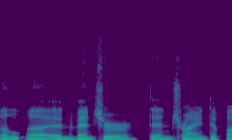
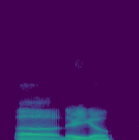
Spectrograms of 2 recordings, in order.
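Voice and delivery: plain

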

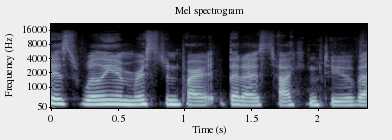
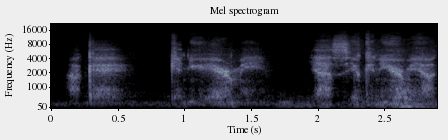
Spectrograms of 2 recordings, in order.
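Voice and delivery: hushed, breathy, quiet whisper. Demonstrating whisper volume with a decibel meter app, whispering. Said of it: "so let's say I am whispering".

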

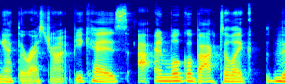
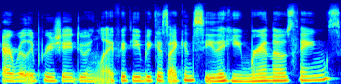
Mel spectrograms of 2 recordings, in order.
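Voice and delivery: ordinary talk

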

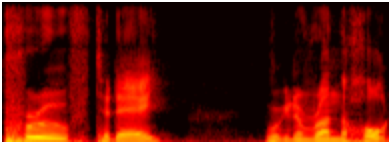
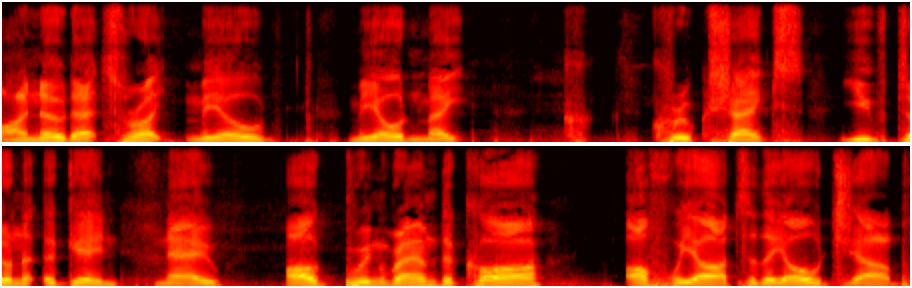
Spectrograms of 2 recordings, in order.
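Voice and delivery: put-on London cockney accent; 4 semitones higher, 3 dB louder than usual. Speaking in character, addressing Crookshanks: London cockney accent. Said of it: "london cockney".

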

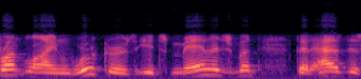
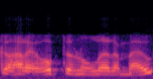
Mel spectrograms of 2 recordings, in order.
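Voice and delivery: mock hushed, much quieter, lower voice; 5 semitones lower, 5 dB quieter than usual. Recounting a parole officer's aside during a board break, imitating a lowered voice. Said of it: "lowers her voice".

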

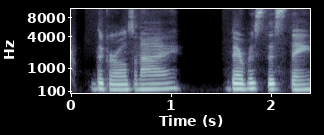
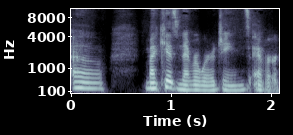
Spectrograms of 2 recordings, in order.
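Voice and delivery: ordinary talk

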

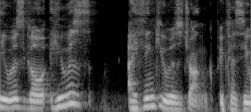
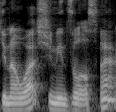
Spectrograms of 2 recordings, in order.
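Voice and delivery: usual speaking voice

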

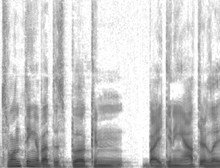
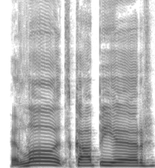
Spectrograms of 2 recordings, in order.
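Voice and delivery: put-on pitched-up Israeli accent; 9 semitones higher than usual. Recalling a recorded part about the speaker's dad, imitating Kapir's Israeli accent. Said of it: "about my dad's accent".

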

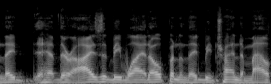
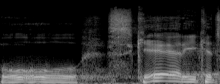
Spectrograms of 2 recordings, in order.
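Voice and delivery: fake Eastern European accent, stretched long "oh". Recalling an SCTV horror-host bit, doing the Count Floyd fake accent. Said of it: "that typical Eastern European fake accent".

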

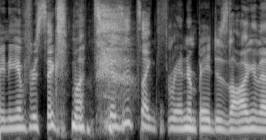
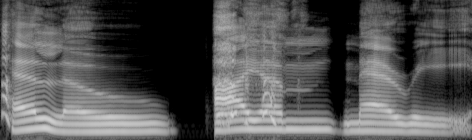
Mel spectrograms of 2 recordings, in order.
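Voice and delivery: very slow, low, sluggish, stretched-out plodding speech; 5 semitones lower than usual. Complaining that people on TV talk slowly, mimicking them, imitating slow talking. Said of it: "why are they talking so slow?".

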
